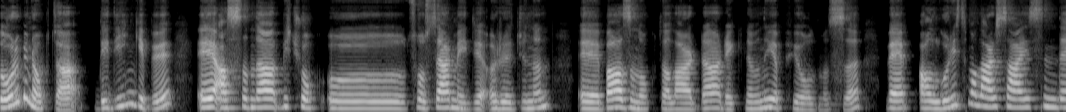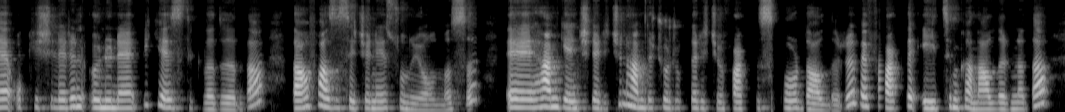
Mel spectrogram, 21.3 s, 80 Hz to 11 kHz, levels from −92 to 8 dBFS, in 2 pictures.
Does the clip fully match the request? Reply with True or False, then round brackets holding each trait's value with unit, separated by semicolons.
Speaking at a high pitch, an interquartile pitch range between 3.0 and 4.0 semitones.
True (215 Hz; 3.4 semitones)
